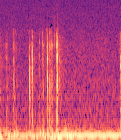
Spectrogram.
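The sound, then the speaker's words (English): A deck of playing cards is shuffled, a quick run of crisp papery snaps followed by a pause and one last flick, over a steady low hum. “Give him a good shuffle, huh?”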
